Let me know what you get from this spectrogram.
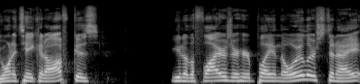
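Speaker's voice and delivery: acted, increasingly mad, annoyed, insistent delivery. Retelling how a man got mad at them, imitating an angry man. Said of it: "He was like getting mad at me".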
